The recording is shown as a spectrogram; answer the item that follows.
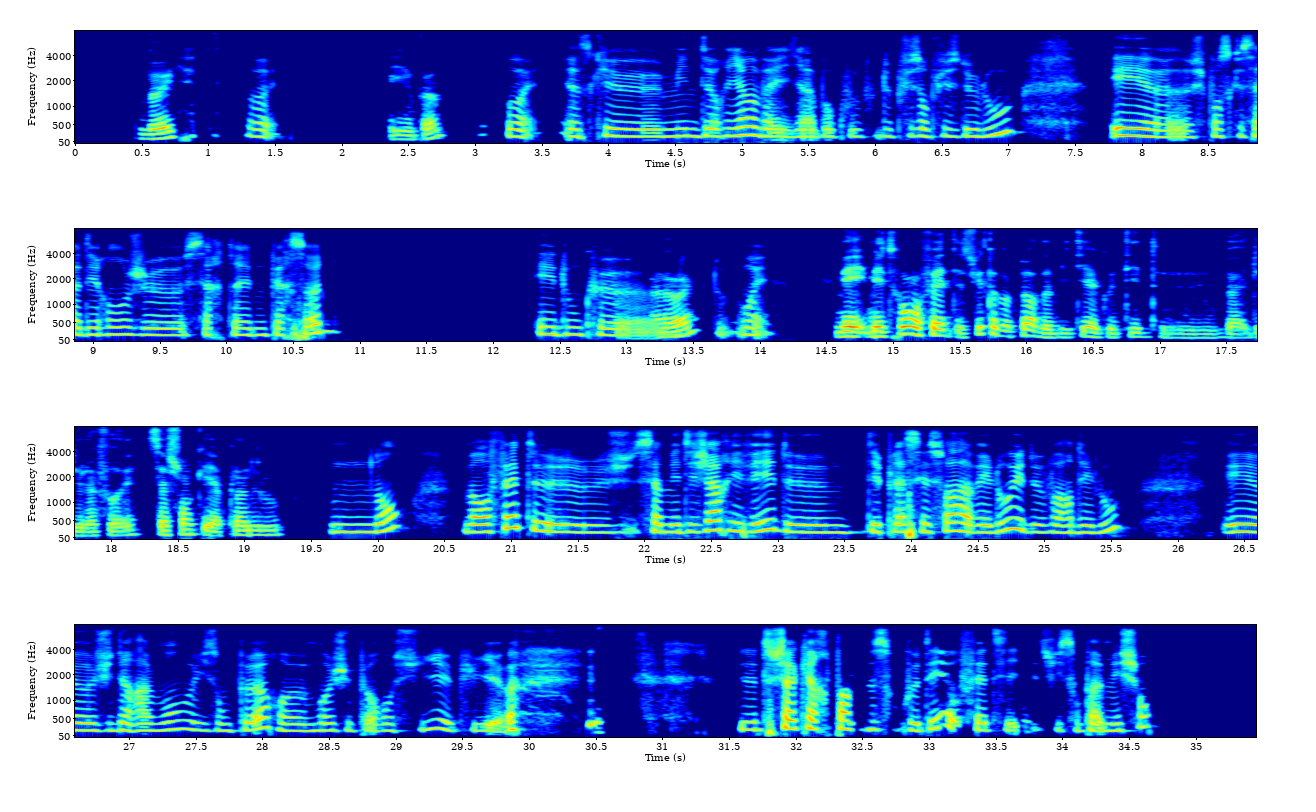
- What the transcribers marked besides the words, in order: other background noise; tapping; chuckle; other noise
- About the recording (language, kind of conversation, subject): French, unstructured, Qu’est-ce qui vous met en colère face à la chasse illégale ?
